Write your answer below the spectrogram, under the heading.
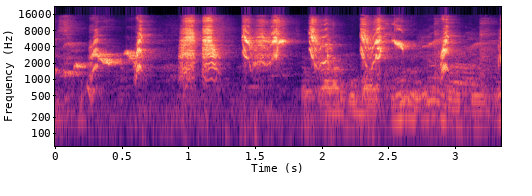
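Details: Long-tailed shrike song as a lure for other shrikes: harsh squawks and grating rasps in quick succession, about two per second, with short whistled slurs between them.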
